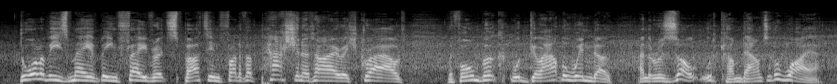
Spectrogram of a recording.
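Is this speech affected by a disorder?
No.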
